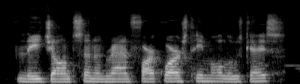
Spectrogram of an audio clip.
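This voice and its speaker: A man in a Northern Irish accent speaks at a moderate pace and a medium pitch. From Northern Ireland. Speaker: motorcycle racer and team owner. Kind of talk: podcast interview.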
